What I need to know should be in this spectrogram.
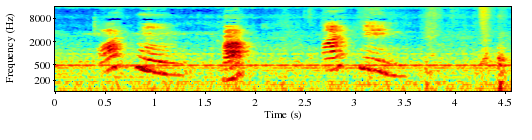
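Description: A young girl talks in a high, lively voice nearby.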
